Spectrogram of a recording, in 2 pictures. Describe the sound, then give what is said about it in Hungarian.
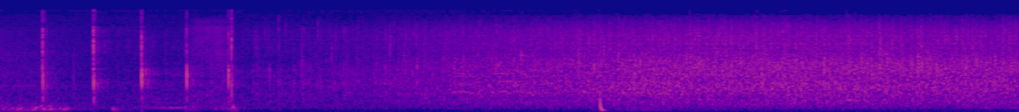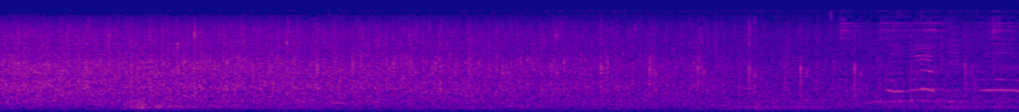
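A large crowd breaks into sustained applause to thank Pope Francis for his blessing and teaching, starting with a few scattered sharp claps before swelling into a dense, steady roar of clapping that continues evenly throughout. “A mai napon is tapsal köszönik meg Ferenc pápa áldását, az ő tanítását”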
